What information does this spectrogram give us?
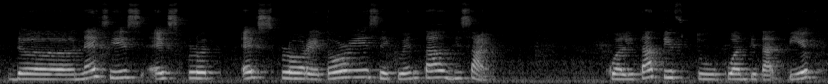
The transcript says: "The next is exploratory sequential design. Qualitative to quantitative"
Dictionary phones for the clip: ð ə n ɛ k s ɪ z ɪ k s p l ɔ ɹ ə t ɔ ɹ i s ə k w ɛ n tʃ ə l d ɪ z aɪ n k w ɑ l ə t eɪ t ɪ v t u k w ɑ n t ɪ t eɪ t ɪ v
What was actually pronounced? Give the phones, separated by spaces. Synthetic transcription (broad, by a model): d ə n ɛ k s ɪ s ɪ k s p l ɔ ɹ ə t ɔ ɹ i s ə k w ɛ n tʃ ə l d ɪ s aɪ n k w ɑ l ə t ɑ t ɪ f t u k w ɑ n t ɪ t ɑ t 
